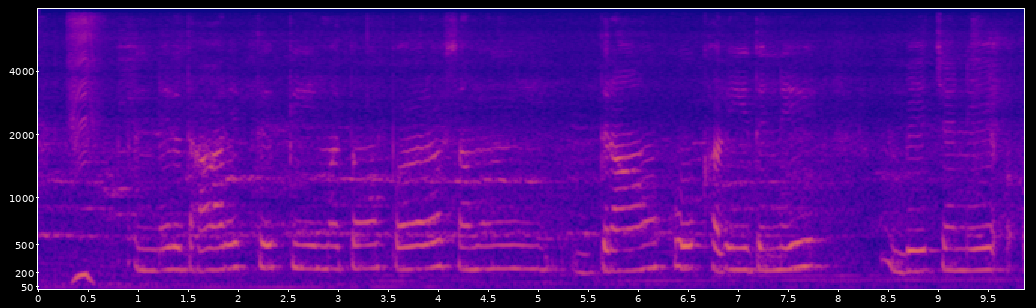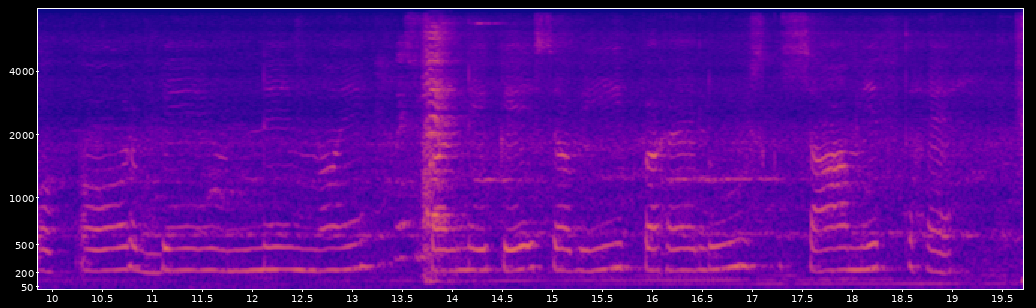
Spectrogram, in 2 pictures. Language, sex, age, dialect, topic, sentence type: Hindi, female, 18-24, Kanauji Braj Bhasha, banking, statement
